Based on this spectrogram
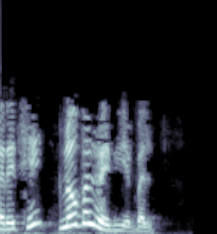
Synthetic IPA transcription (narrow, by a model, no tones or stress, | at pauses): əɾet͡ʃʰeɡloːbəlʋeːɾieːbəl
